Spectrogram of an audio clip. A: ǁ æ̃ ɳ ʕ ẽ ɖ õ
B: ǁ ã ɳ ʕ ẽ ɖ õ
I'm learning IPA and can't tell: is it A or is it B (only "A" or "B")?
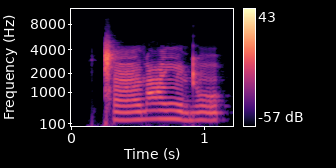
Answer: A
